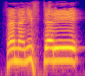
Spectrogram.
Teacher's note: أمالها حمزة والكساء وخلف وأبو عمرو البصري إمالة كبرى فمن افتري هكذا يقرأها فمن افتري وقللها ورش بلا خلاف يعني قولا واحدا فمن افتري فمن افتري والباقون بالفتح.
